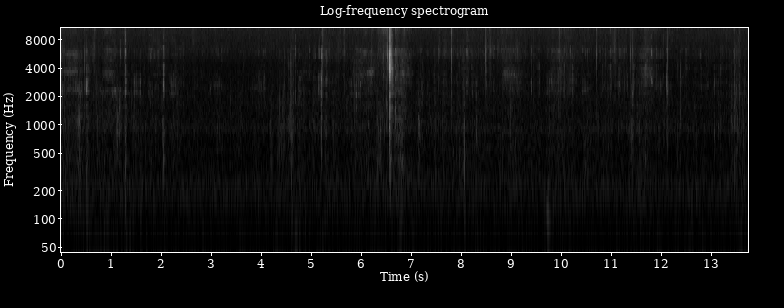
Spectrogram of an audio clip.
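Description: A person chewing a large mouthful of ham-and-cheese toast with the mouth closed, soft wet mouth sounds and faint clicks, with one sharp click about halfway through.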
